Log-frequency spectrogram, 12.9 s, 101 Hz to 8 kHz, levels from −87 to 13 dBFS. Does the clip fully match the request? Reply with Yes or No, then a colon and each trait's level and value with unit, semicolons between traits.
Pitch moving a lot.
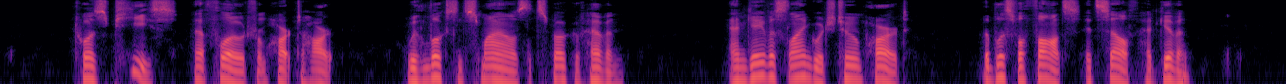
No: average, 4.3 semitones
